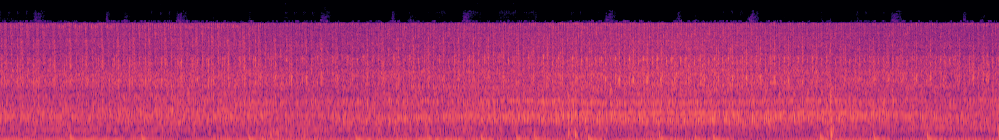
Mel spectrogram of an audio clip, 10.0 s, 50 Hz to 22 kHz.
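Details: 2006 Jeep Commander 5.7L Hemi at idle after lifter replacement for a lifter tick: steady, even idle with a light fast injector tick of about two per second, no lifter clatter or misfires; check engine light off. Normal, healthy idle.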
